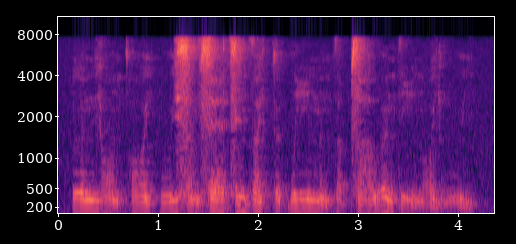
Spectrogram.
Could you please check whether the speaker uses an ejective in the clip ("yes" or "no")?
no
